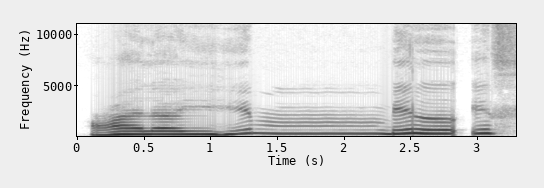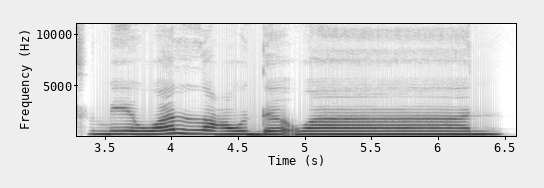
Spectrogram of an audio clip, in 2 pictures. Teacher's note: huruf pemberhentian yaitu huruf nun alaihim Bil itmi Wal udwan kemudian Nun di ujung kita sukunkan atau kita matikan karena wakaf atau berhenti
